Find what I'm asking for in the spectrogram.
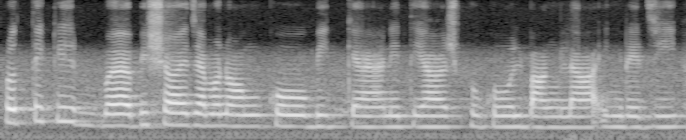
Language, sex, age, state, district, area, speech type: Bengali, female, 45-60, West Bengal, Purulia, urban, spontaneous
